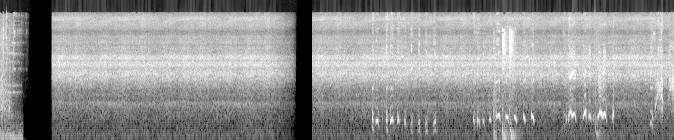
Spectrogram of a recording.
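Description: Gas hisses steadily from two nozzles.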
